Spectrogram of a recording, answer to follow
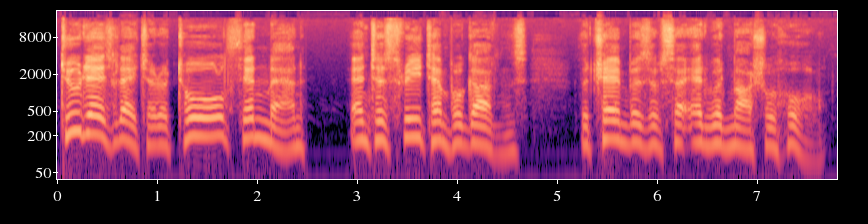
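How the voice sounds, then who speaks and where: Higher-pitched dramatic male narrator, dry sound. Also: lively intonation, a little slow, darkish tone, no room sound. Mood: measured. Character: crisp, dramatic true-crime story narrator. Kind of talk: scripted narration.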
